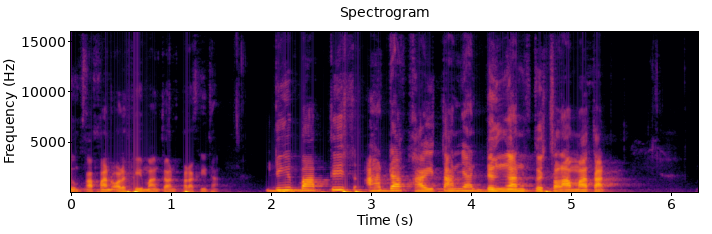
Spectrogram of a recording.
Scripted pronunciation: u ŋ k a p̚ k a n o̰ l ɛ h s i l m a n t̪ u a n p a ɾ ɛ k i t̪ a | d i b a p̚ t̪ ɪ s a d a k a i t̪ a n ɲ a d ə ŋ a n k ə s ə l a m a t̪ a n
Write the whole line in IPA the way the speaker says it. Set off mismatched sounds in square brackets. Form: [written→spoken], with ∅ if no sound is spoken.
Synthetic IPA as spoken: u ŋ k a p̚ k a n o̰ l ɛ h [s→f] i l m a n t̪ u a n p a ɾ [ɛ→a] k i t̪ a | d i b a p̚ t̪ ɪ s a d a k a i t̪ a n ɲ a d ə ŋ a n k ə s ə l a m a t̪ a n

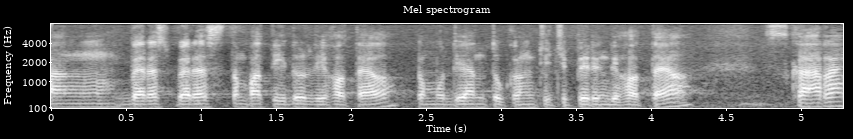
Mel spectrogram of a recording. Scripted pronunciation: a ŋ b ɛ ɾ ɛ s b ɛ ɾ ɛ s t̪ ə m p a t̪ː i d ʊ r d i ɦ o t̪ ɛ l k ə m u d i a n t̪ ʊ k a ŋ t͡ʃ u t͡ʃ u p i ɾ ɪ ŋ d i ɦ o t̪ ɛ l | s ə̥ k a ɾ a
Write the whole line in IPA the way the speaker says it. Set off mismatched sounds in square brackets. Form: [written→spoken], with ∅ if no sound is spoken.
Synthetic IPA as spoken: a ŋ b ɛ ɾ ɛ s b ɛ ɾ ɛ s t̪ ə m p a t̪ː i d ʊ r d i ɦ o t̪ ɛ l k ə m u d i a n t̪ [ʊ→u] k a ŋ t͡ʃ u t͡ʃ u p i ɾ ɪ ŋ d i ɦ o t̪ ɛ l | s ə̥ k a ɾ a

